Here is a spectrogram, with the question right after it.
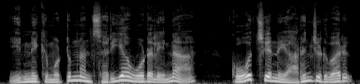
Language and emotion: Tamil, fearful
